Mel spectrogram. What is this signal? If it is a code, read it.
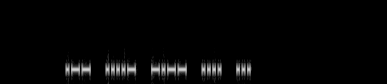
Morse code, heard as a keyed tone, about 44 wpm, spaced as for 32 wpm, 700 Hz. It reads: W4YHS
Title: USA Call Signs - 2x Character Spacing - 45wpm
